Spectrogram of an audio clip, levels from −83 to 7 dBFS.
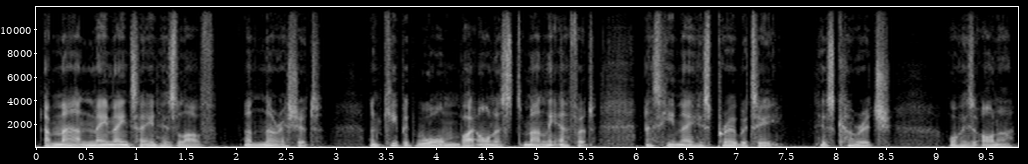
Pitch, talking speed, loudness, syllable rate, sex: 105 Hz, 165 wpm, -19 LUFS, 4.9 syllables/s, male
